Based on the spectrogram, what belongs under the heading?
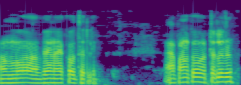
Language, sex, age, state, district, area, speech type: Odia, male, 45-60, Odisha, Jagatsinghpur, rural, spontaneous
